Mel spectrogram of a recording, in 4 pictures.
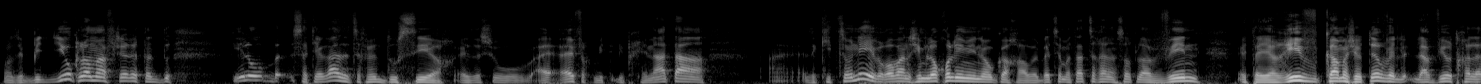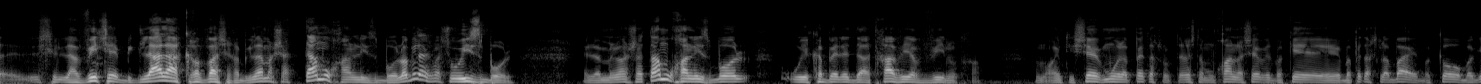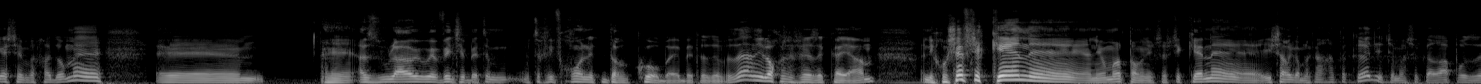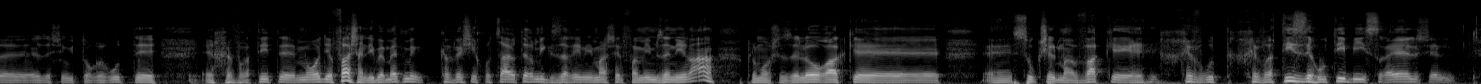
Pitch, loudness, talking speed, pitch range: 110 Hz, -29 LUFS, 150 wpm, 100-130 Hz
